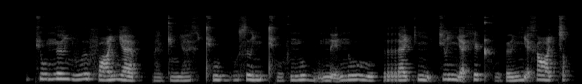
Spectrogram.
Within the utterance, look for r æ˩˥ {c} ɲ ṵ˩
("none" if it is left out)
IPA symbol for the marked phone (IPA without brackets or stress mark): c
